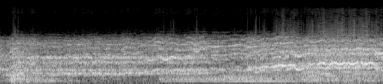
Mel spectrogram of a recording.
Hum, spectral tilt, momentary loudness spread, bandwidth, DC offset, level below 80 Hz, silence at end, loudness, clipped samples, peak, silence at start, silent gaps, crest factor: none; -5.5 dB/octave; 6 LU; 15 kHz; under 0.1%; -40 dBFS; 0 s; -10 LUFS; under 0.1%; 0 dBFS; 0 s; none; 10 dB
